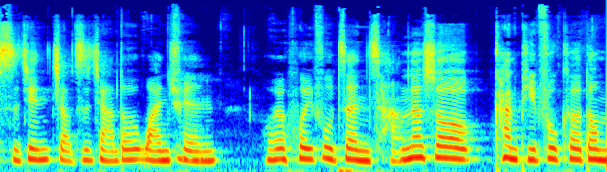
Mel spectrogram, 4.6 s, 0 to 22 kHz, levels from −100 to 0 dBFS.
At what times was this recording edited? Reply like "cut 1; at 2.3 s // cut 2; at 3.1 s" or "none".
cut 1; at 3.0 s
